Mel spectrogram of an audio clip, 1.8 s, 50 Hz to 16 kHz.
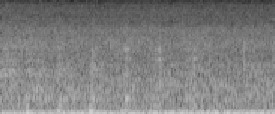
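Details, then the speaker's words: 1974 Johnson 25 hp outboard on electric start with a battery fresh off the charger; low uneven chugging a few times a second, turning sluggishly and never firing; slow cranking no start, battery suspected dead. "Of course, the battery's going to be dead. You're kidding me."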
